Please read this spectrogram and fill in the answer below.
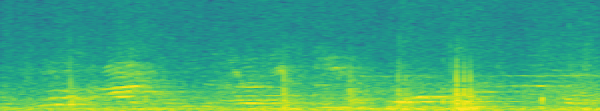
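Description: Faint, distant voices in the background, with a few soft taps.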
